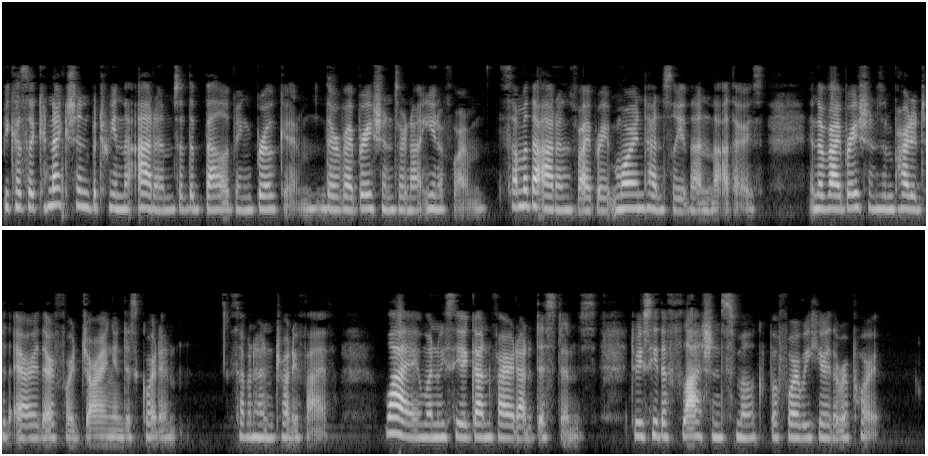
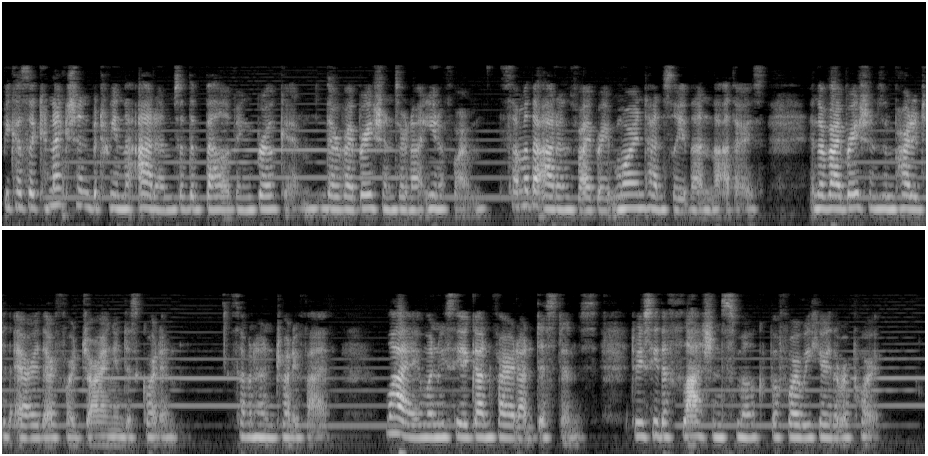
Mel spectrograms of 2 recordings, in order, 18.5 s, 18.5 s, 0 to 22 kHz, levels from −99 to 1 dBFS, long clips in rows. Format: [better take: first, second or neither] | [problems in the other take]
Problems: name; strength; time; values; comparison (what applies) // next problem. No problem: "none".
first | background sound (Wind instrument, woodwind instrument); 17 dB below the speech // room echo; dies away in 0.1 s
